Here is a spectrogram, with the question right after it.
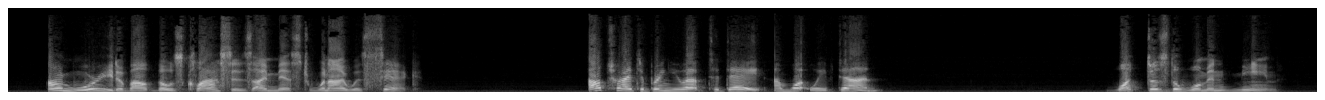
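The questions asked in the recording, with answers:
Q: What does the woman mean?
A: She will help him catch up on the classes he missed.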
